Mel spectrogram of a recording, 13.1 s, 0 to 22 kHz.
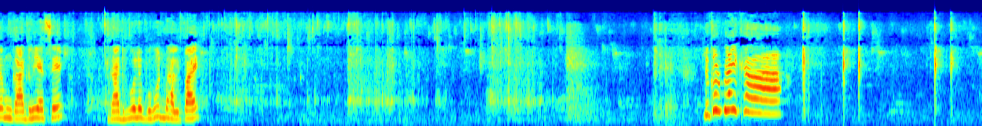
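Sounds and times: water splashing: 0.0s - 8.2s.

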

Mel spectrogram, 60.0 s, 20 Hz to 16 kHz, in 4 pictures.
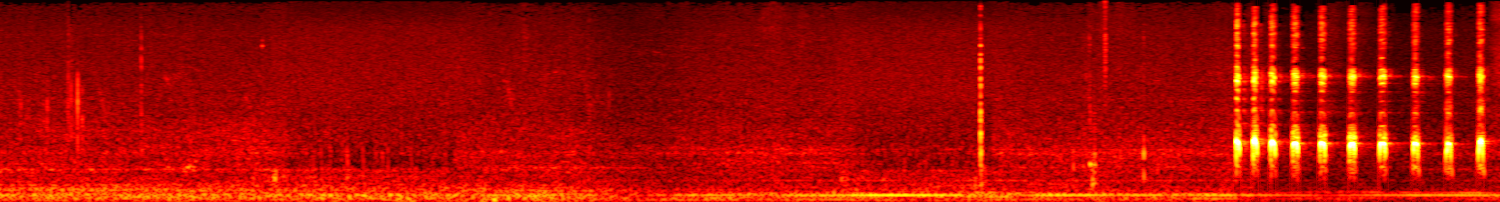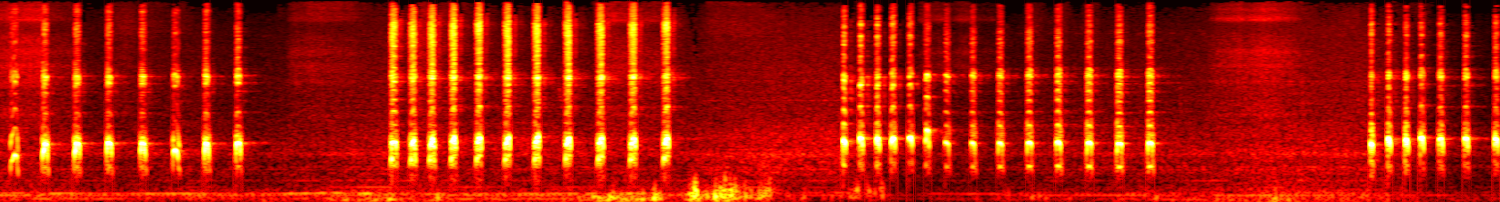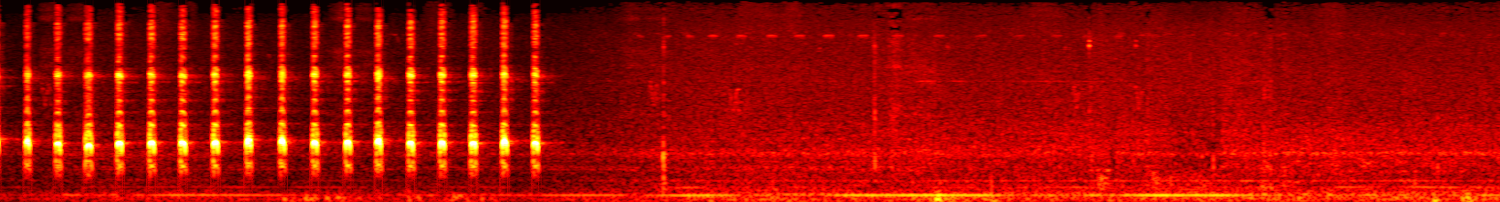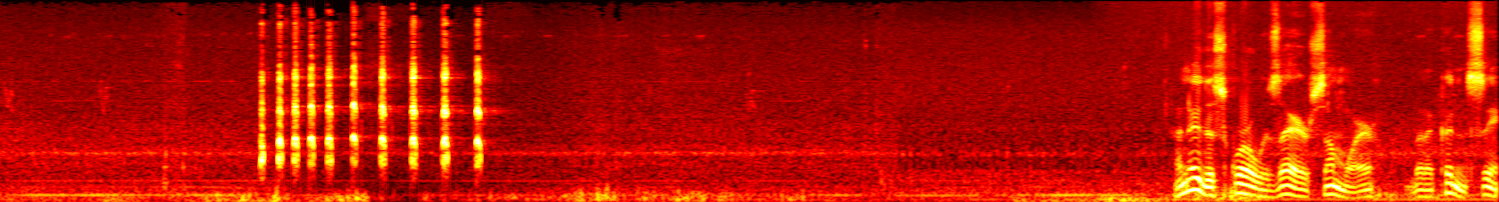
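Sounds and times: squirrel call barks: 12.4s - 17.6s, 18.9s - 21.8s, 23.4s - 26.7s, 28.7s - 35.6s.

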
